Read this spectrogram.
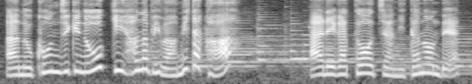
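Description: A woman's voice: high-pitched, lively intonation, moderate pace, faint music behind. A woman voicing a cheerful, sincere young fireworks maker in an anime-style game, with a Kansai accent and a friendly, earnest, colloquial manner. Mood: moved, delighted.

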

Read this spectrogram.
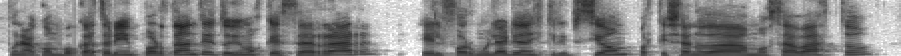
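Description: Argentine woman, thirties, fairly high voice, workshop organiser presenting on a video call from home. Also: brisk, fairly bright tone. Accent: Argentine Spanish. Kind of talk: online presentation. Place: indoor kitchen at home. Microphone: earphone mic held near mouth, video call.

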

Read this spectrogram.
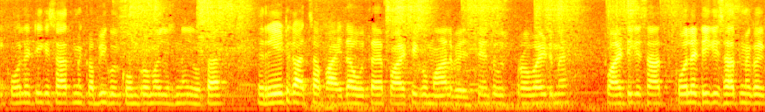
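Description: A man rattles through a sales pitch at a rapid clip. His delivery stays on one level, circling back over the same selling points. He is recorded in a noisy workshop. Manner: repetitive, running sales patter. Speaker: factory owner promoting his workshop's products. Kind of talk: improvised promotional video pitch to camera. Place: welding workshop at a factory. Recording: noisy workshop with hiss and machinery.

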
